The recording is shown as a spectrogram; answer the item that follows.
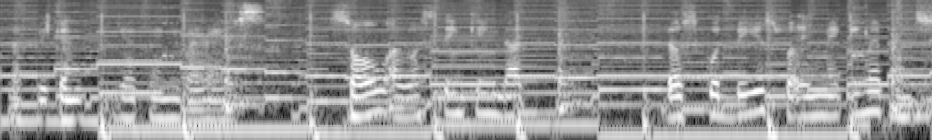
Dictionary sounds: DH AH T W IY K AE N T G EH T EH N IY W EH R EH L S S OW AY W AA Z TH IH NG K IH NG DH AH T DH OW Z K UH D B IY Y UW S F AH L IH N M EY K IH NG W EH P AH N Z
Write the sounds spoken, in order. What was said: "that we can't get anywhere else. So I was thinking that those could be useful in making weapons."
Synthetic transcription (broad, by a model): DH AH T W IY K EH N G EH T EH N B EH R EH S S OW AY W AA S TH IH NG K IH NG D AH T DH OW S K UH D B IY Y UW S F AH L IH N M EY K IH NG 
